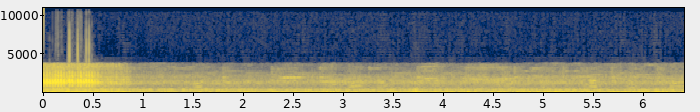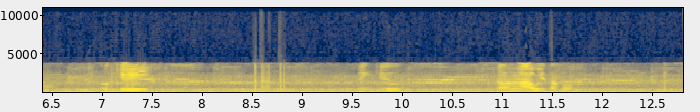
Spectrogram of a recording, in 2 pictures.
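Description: Car cabin noise while driving: a steady low rumble of engine and tyres on the road. There is a brief louder rush of noise in the first second.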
